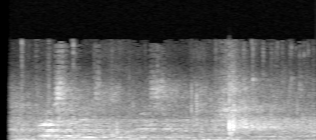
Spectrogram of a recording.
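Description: A single thud of the futsal ball in play on a hardwood gym floor, about three-quarters of the way through.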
